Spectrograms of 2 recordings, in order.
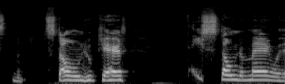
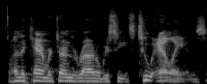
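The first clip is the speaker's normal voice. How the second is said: usual speaking voice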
